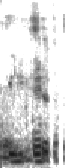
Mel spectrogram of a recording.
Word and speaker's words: Gift3D: It's spelled G-I-F-T-3-D, but it's pronounced Gifted.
